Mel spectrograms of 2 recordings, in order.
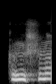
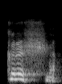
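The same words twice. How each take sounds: First: The first syllable is said lightly, without weight. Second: The first syllable is said with strong stress. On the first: The speaker calls it wrong. "असं हलकं नाही म्हणायचं" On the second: The speaker calls it right. "कृष असं म्हणायचं"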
